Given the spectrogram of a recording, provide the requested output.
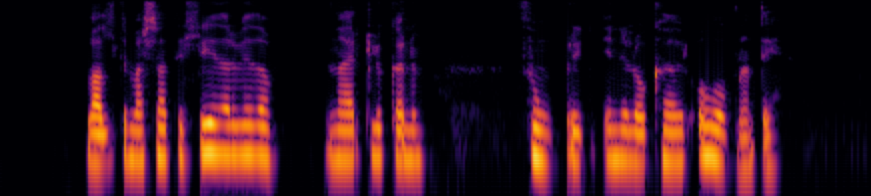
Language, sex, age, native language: Icelandic, female, 30-39, Icelandic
